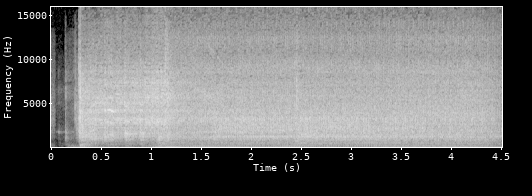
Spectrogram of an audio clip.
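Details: 2011 Ford Fiesta started right after replacing the spark plugs, with the MAF sensor and air filter still to be replaced. It catches quickly on the starter and settles straight into a smooth, even idle with no misfire; normal start and idle.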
